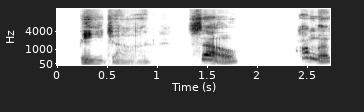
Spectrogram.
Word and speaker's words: Bijan: think he said now I looked up how he pronounces his name he says he his mother says Bajan and he says he started calling himself B John so I'm gonna call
